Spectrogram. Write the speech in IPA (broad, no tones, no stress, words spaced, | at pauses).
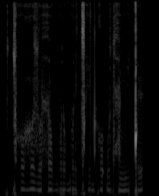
ǀʰoɦʊzu ħobo ɾʊbʊɾɪ ǀʰidkoʔudħɪ ŋiǃɪ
